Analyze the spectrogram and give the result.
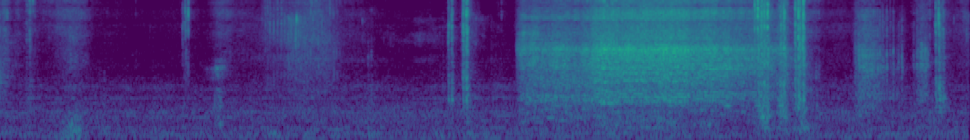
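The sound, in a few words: putting nuts on bolts of a generator air filter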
